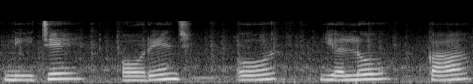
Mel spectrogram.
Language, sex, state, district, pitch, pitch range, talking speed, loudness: Hindi, female, Madhya Pradesh, Dhar, 215 Hz, 200-245 Hz, 65 wpm, -15 LUFS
